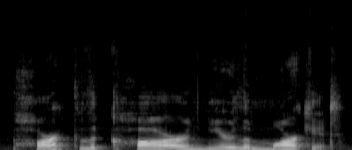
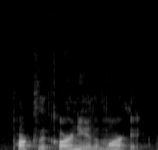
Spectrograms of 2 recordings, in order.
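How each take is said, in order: First: The sentence is spoken at a slow pace. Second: The sentence is spoken at a quick pace. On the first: "first we'll say them slowly" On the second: "then we'll say them quickly"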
